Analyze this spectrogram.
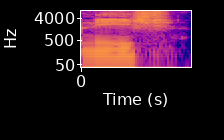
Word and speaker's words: niche: So like the best I never thing, know how to pronounce that word. Is it niche or niche?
